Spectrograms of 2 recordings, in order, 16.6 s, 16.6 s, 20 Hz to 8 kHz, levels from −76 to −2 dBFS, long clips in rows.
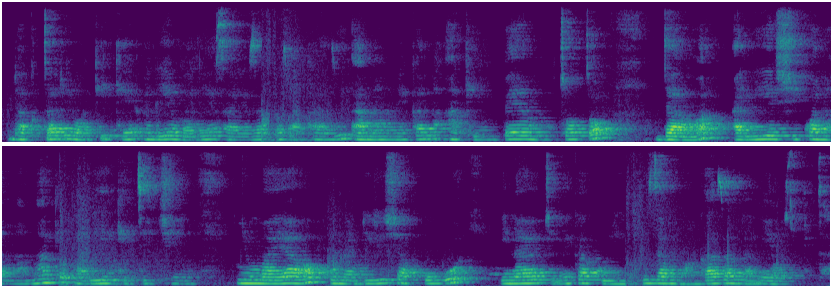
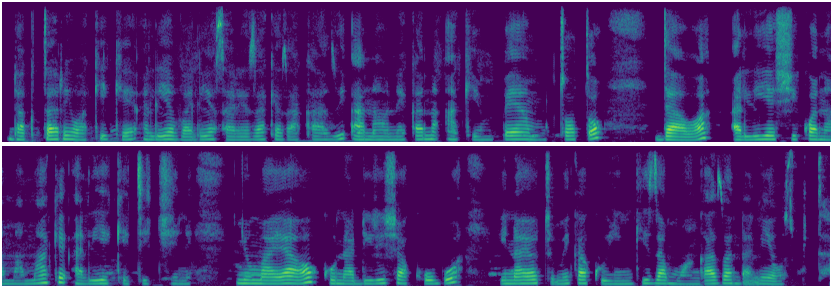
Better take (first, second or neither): second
